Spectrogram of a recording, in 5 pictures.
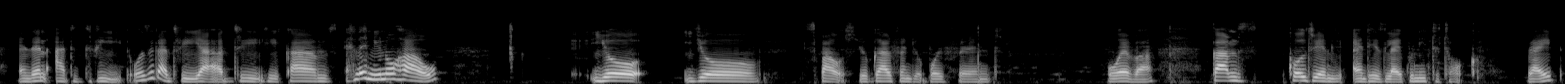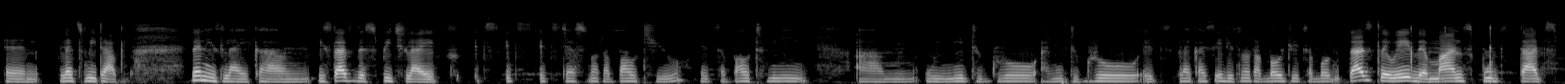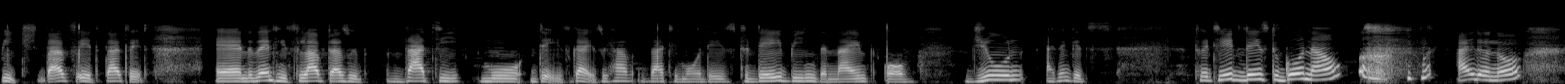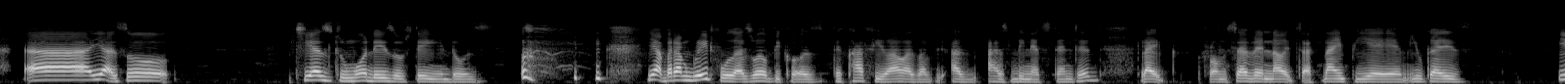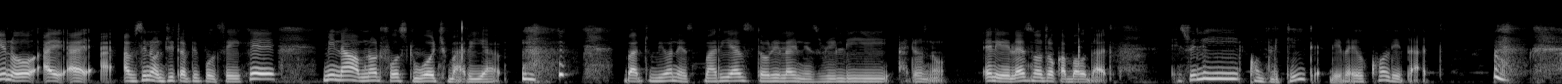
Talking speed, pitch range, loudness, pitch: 155 wpm, 130-170 Hz, -21 LUFS, 145 Hz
